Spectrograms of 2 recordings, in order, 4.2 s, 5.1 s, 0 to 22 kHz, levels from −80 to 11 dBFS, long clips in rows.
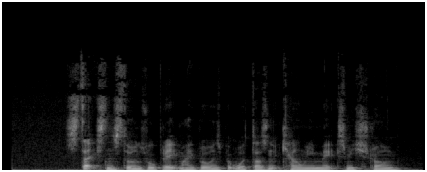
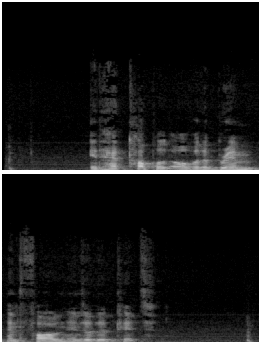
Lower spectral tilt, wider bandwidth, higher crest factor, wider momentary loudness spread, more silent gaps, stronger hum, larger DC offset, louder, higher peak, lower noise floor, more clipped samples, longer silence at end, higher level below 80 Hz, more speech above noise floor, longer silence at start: second, -5.5 dB/octave vs -7 dB/octave; about the same, 15 kHz vs 14.5 kHz; about the same, 20 dB vs 20 dB; second, 6 LU vs 12 LU; neither; neither; neither; second, -28 LUFS vs -19 LUFS; second, -10 dBFS vs 0 dBFS; about the same, -53 dBFS vs -54 dBFS; neither; first, 0.25 s vs 0.1 s; about the same, -52 dBFS vs -54 dBFS; second, 26 dB vs 36 dB; about the same, 0.1 s vs 0.05 s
